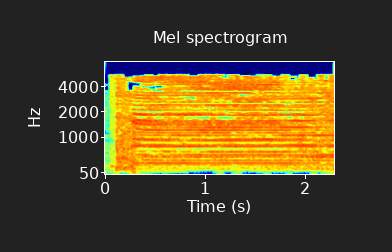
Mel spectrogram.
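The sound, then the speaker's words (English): A train horn sounds from a special funeral train in small-town Texas, a single loud, sustained blast with a rich, steady chord that holds unbroken from start to end. “The special train continues carrying George H.W. Bush. People have been gathering by the thousands in small Texas towns to get a glimpse of the train.”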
